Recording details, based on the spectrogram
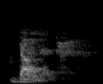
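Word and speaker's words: Donnard: right thank you it's it's Don not dard donard I need to apologize mispronouncing your name best two years what is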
